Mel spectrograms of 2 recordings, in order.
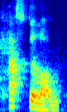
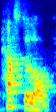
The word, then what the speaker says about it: Castellón: of Valencia and we're in a place called castellane is how you say in English English in Spanish it's caste on double alley we don't pronounce of castellón and we were looking at some of the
